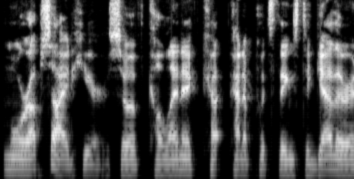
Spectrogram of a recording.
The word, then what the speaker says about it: Kelenic: Kelenic, key of the 140 batting average.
